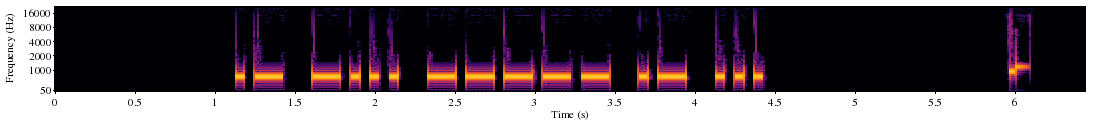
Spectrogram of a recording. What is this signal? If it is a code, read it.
Morse code, heard as a keyed tone, about 20 wpm, 700 Hz. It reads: AB0AS
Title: USA Call Signs - 5 Characters - 3x Character Spacing - 20wpm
